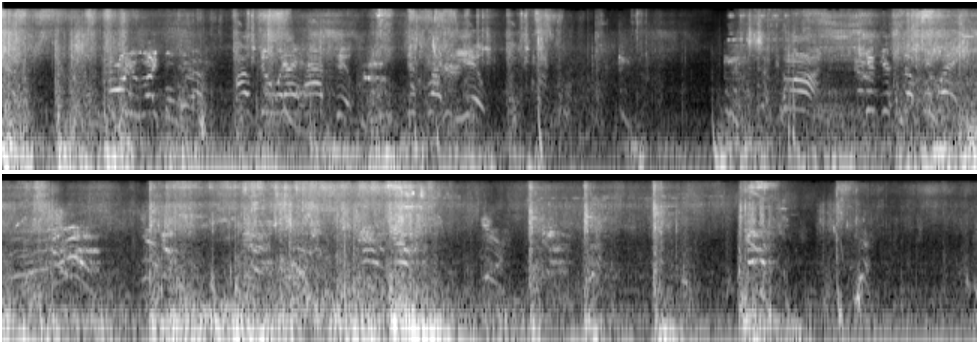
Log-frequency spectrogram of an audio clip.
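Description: Punches and blasts thud and crackle in a fight.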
